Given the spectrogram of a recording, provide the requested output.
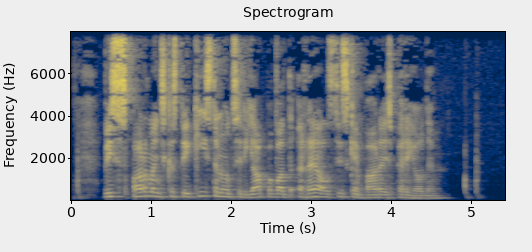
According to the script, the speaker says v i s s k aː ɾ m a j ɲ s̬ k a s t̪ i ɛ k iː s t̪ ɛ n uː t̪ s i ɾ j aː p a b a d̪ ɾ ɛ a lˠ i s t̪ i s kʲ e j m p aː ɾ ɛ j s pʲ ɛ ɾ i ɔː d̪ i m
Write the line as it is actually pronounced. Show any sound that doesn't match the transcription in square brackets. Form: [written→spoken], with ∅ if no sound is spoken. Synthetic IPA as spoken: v i s s [k→p] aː ɾ m a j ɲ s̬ k a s t̪ i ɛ k iː s t̪ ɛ n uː t̪ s i ɾ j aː p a [b→v] a d̪ ɾ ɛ a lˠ i s t̪ i s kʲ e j m p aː ɾ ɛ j s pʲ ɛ ɾ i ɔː d̪ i m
